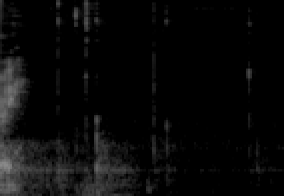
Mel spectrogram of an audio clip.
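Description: Faint, scattered clicks and taps of a stylus on a touchscreen as a word is handwritten, mostly in the first second.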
